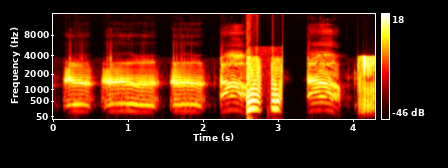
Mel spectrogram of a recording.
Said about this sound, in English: Oh, my God. Did she just fart? Yeah, I did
